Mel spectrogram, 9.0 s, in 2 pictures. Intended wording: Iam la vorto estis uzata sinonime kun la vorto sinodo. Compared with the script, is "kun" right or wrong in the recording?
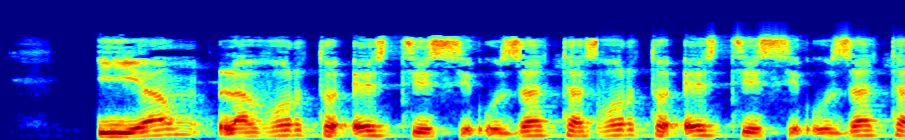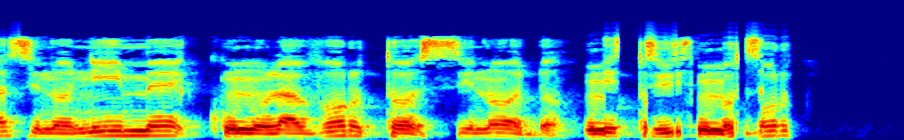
right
